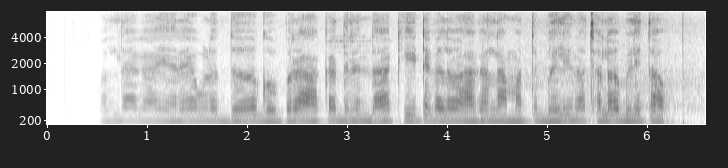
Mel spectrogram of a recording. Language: Kannada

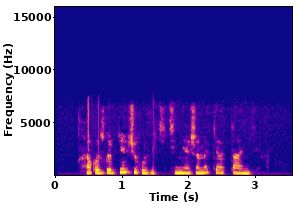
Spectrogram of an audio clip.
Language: Kinyarwanda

